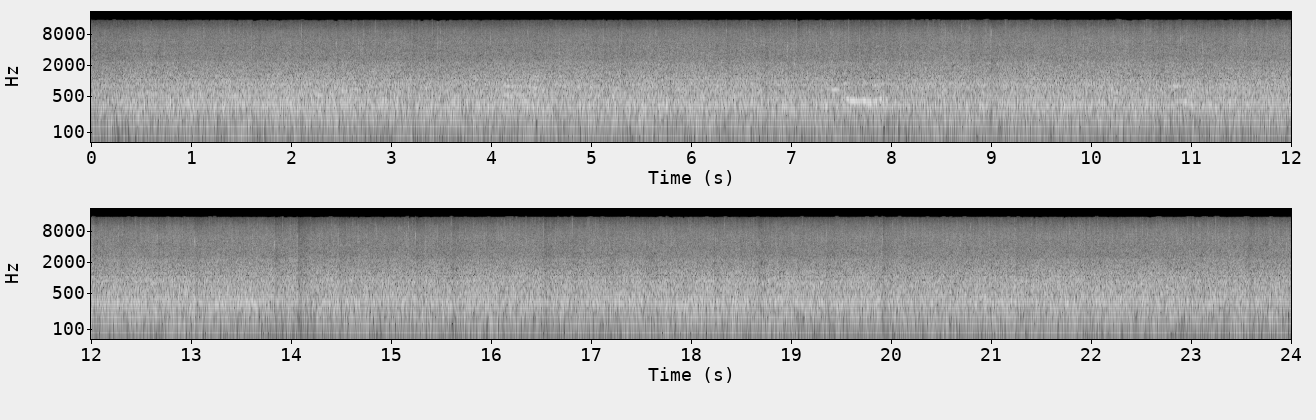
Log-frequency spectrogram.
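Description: Heavy tropical downpour: rain pouring down steadily and loudly.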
